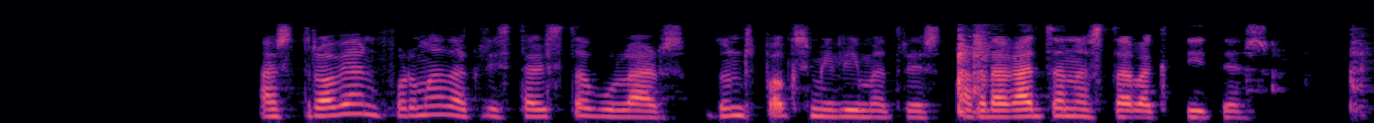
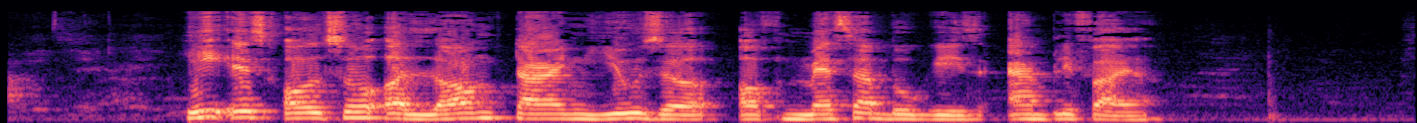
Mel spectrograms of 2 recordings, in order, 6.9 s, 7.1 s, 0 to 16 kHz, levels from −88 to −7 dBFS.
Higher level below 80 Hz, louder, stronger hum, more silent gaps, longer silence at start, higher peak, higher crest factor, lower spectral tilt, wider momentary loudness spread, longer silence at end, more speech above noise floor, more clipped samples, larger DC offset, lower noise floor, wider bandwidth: second, -82 dBFS vs -56 dBFS; second, -36 LUFS vs -17 LUFS; neither; first, 6.60-6.73 s vs none; first, 1.3 s vs 0.05 s; second, -14 dBFS vs -6 dBFS; first, 24 dB vs 12 dB; second, -2 dB/octave vs -5 dB/octave; first, 10 LU vs 5 LU; second, 0.05 s vs 1.3 s; first, over 54 dB vs 35 dB; neither; neither; first, under -90 dBFS vs -52 dBFS; second, 7.6 kHz vs 11.5 kHz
